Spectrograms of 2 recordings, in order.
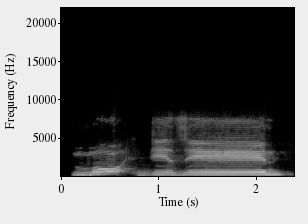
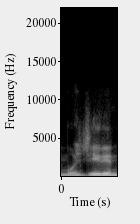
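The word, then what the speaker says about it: مُعْجِزِينَ: Coba lagi. mu'jizin. Baru bener. Tadi muzirin ya kalau nggak salah. Bener kan tadi muzirin ya? Bacanya roh ya? Mu'jizin, saya bilang gitu, Pak. Oh, tapi kedengarannya kayaknya tadi mungkin artikulasinya kurang jelas. Seperti Iya. mujirin gitu ya.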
